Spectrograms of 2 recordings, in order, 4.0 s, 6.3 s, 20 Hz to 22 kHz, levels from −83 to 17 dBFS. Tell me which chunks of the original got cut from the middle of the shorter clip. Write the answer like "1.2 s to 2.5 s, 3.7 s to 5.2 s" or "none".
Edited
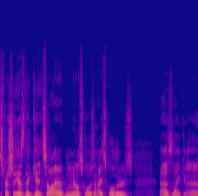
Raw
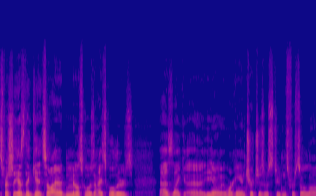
none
